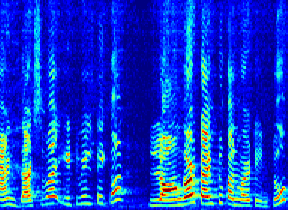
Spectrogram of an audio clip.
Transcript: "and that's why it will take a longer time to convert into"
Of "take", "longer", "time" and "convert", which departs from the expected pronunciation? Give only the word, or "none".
none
